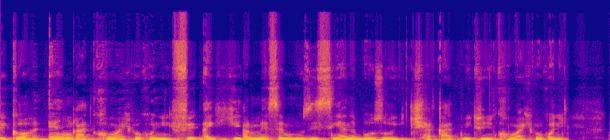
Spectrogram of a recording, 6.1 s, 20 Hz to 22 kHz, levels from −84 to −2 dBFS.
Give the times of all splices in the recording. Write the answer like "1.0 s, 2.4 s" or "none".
0.9 s, 2.0 s, 2.4 s, 4.0 s

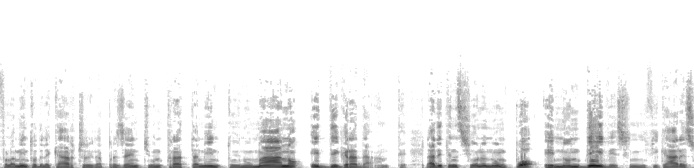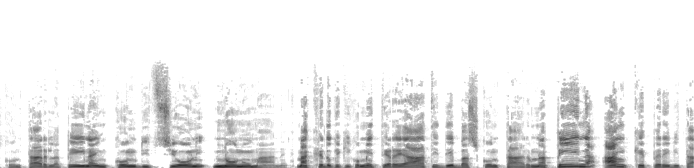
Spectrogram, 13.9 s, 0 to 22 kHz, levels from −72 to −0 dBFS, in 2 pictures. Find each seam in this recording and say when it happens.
none

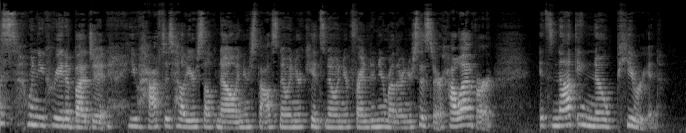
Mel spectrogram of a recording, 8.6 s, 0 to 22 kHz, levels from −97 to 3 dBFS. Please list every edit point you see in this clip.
none

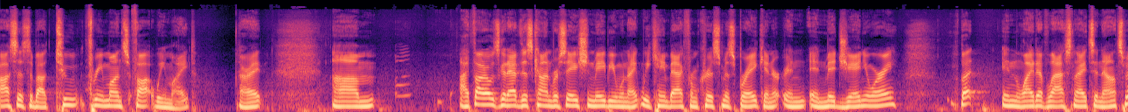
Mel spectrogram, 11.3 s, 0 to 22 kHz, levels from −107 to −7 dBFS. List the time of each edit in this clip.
1.3 s

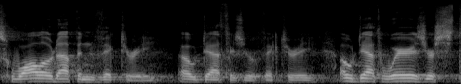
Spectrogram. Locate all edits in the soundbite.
1.7 s, 2.3 s

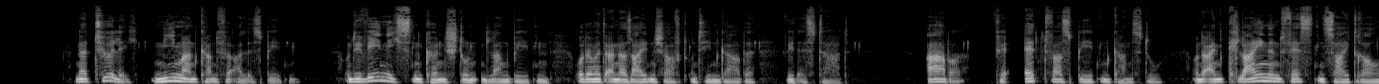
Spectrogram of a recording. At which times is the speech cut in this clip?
6.3 s, 8.0 s

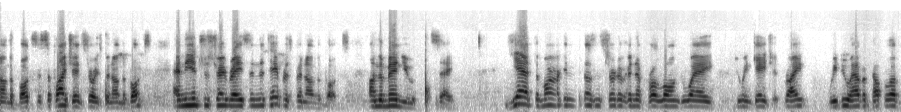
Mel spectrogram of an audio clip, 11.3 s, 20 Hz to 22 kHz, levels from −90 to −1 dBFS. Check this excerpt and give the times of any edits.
5.4 s, 7.8 s, 9.2 s

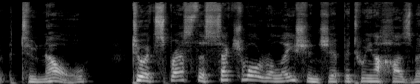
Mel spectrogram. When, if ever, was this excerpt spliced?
1.0 s

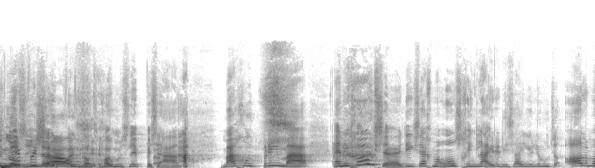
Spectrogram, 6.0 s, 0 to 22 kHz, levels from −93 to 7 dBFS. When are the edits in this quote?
none

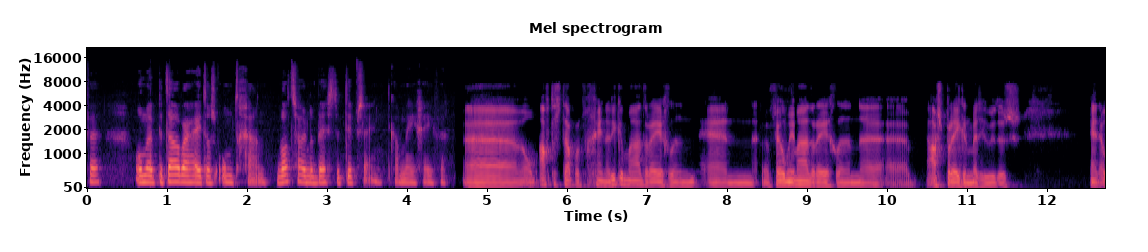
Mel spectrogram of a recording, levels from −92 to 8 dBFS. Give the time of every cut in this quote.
1.6 s, 2.3 s, 2.7 s, 3.8 s, 4.6 s, 8.4 s, 8.8 s, 10.5 s

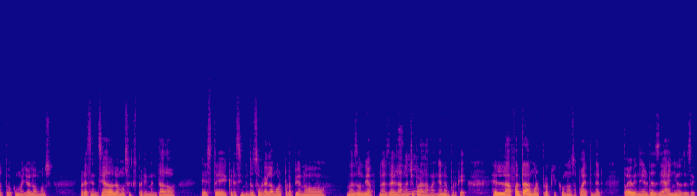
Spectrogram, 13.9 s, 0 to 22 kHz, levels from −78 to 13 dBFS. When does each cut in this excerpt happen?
7.5 s

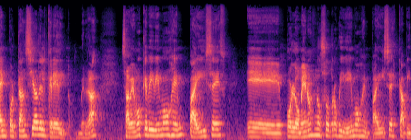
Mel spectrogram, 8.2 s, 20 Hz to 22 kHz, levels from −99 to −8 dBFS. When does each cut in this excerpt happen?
1.5 s

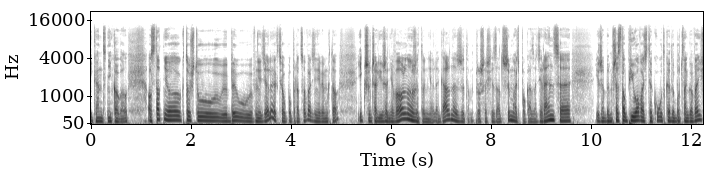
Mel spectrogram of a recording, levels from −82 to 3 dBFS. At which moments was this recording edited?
none

